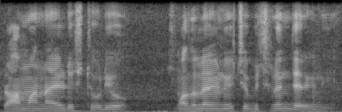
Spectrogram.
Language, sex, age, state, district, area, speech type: Telugu, male, 18-30, Andhra Pradesh, N T Rama Rao, urban, spontaneous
